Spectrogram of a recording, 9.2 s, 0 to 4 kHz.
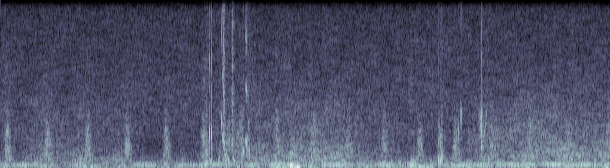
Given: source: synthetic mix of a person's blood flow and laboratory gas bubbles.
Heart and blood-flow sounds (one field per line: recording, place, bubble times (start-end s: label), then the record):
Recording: Doppler ultrasound of blood flow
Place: subclavian vein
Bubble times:
3.04-3.21 s: bubbles
3.25-3.58 s: bubbles
3.61-3.77 s: bubbles
6.53-6.67 s: bubbles
6.83-6.95 s: bubbles
7.16-7.36 s: bubbles
From the record:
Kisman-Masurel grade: 222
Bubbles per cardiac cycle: several, 3 to 8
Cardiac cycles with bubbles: 10 to 50%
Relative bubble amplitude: moderate (0.250 to 0.450)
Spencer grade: 2 (many but less than half of the cardiac periods contain bubble signals, singularly or in groups)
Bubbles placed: anywhere in the cardiac cycle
